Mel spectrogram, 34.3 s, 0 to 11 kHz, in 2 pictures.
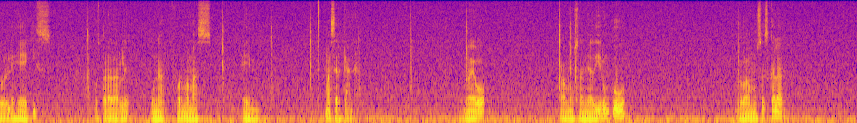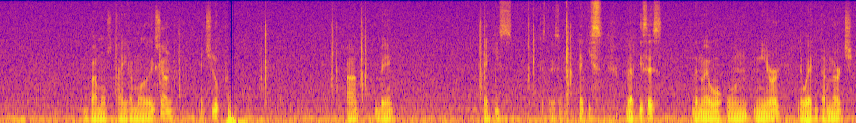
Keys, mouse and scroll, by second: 0.4 click, 1.0-1.5 scroll down 2, 1.8 Tab, 3.2 scroll up 2, 3.6-4.0 scroll down 2, 4.6 shift+middle click, 5.9 shift+scroll up 3, 6.4-7.4 shift+middle drag, 9.4 shift+a, 11.5 shift+a, 13.2 click, 14.8 s, 17.4 click, 19.6 Tab, 20.7 ctrl+r, 21.5 click, 22.4 Escape, 23.9 a, 24.5 b, 25.2-26.3 drag, 26.8 s, 27.8 Escape, 28.6 x, 29.3 click, 30.6 click, 32.2 click, 33.4 click.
